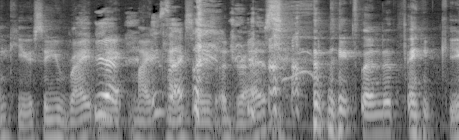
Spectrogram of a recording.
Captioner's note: laughs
